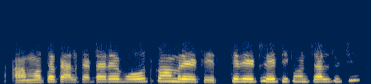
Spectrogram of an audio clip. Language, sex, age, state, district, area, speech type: Odia, female, 60+, Odisha, Gajapati, rural, conversation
